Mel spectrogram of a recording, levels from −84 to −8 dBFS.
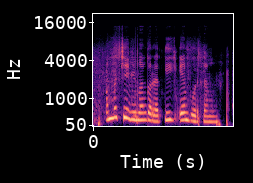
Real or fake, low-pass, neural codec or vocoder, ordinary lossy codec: fake; 14.4 kHz; codec, 32 kHz, 1.9 kbps, SNAC; none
